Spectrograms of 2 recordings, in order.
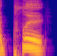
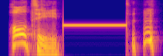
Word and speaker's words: Pulte: Your boy Plute has suggested that they're going to do portable mortgage rates. Pulte. Not Plute.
